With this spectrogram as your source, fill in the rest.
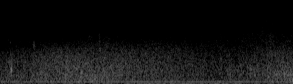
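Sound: ocean waves roaring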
